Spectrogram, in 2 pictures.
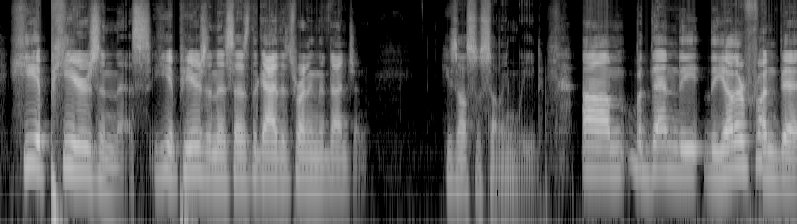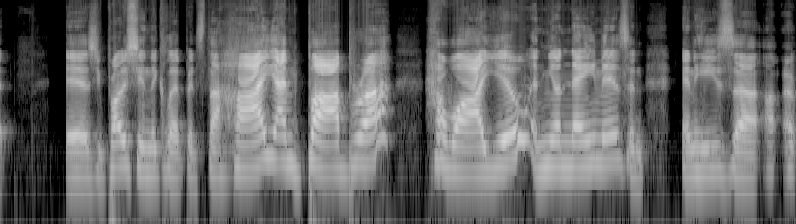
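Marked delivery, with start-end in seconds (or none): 10.2-14.3 put-on very drawn-out, slow, loud, high Bronx accent. Recalling a clip from a show, the speaker does a Barbara impression, Bronx-sounding. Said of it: "that sounds more like she's from the Bronx".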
